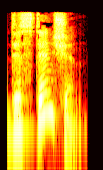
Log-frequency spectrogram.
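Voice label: "distention", British English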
